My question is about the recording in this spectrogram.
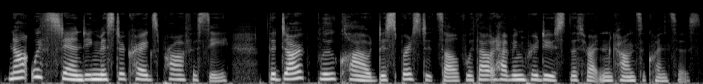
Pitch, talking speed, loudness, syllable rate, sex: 215 Hz, 135 wpm, -17 LUFS, 5.1 syllables/s, female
